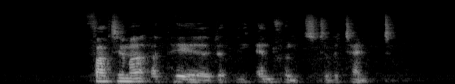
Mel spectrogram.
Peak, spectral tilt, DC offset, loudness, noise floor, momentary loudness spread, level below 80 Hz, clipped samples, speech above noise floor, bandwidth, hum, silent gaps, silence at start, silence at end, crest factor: -8 dBFS; -5 dB/octave; under 0.1%; -30 LUFS; -70 dBFS; 13 LU; -68 dBFS; under 0.1%; 41 dB; 11.5 kHz; none; none; 0.9 s; 0.6 s; 22 dB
